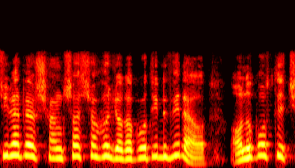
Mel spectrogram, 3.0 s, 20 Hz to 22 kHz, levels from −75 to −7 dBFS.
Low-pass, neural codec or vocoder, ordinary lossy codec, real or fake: 7.2 kHz; codec, 24 kHz, 0.9 kbps, WavTokenizer, medium speech release version 2; none; fake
